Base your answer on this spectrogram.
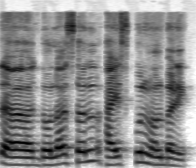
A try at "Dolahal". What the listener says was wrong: Dola Sal, it's Dola Hal. Pronounce properly. Dola Hal is Dola Hal, not Dola Sal.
